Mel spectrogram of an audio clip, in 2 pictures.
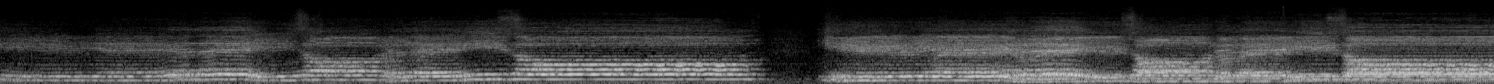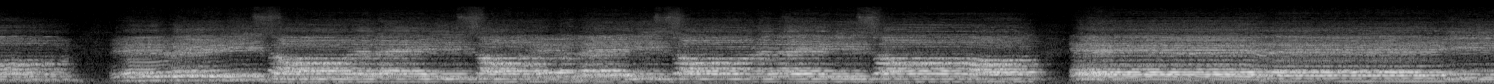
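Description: Men's choir singing in harmony, holding long chords, with three short breaks between phrases.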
